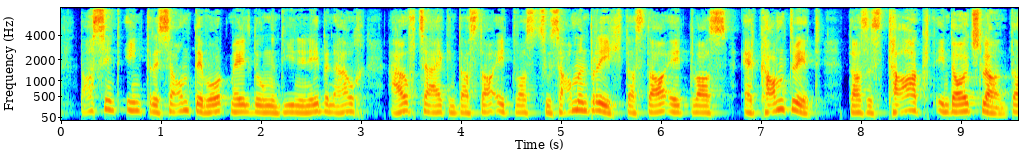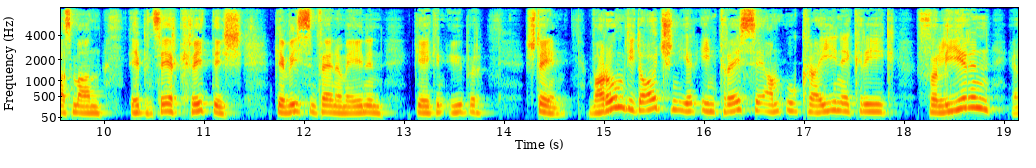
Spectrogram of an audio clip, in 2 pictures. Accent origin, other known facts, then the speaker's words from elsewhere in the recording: Switzerland; Als Schweizer, als bodenständiger Eidgenosse stehe ich solchen Überbauinstitutionen naturgemäß etwas kritisch gegenüber.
